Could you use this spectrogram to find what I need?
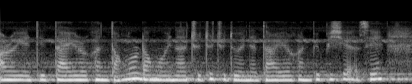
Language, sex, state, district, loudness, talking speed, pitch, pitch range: Nagamese, female, Nagaland, Dimapur, -12 LUFS, 220 wpm, 210 Hz, 205-225 Hz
